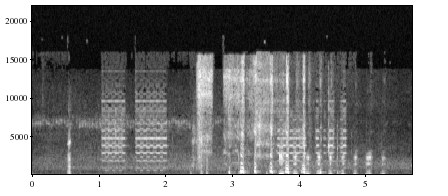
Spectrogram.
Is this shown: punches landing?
no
